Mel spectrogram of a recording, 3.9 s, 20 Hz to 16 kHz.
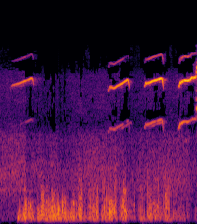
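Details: Bald eagle at a Southwest Florida nest, a mated pair bonding during an October 2019 morning; four thin, slightly rising whistled notes spaced about a second apart above steady low background rumble.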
